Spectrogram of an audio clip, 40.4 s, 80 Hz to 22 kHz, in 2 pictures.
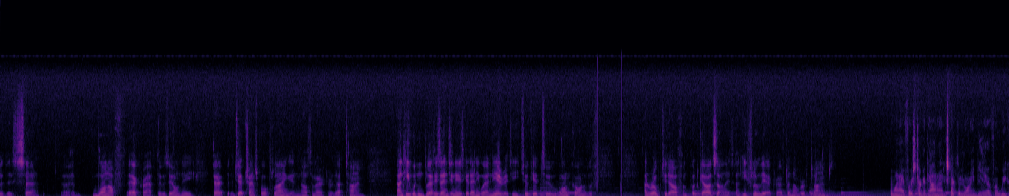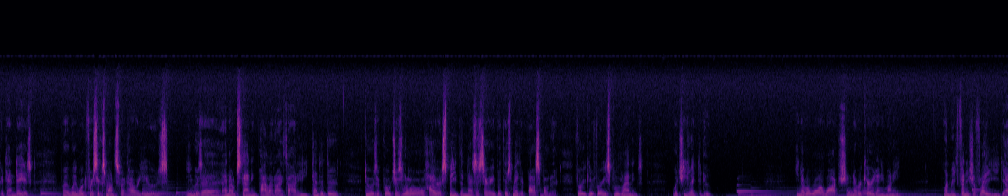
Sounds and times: Speech: 0:00.0 - 0:12.0, 0:12.9 - 0:16.7, 0:17.8 - 0:34.5, 0:36.1 - 0:38.2, 0:39.0 - 0:40.3
Music: 0:08.9 - 0:28.6, 0:34.7 - 0:40.3.

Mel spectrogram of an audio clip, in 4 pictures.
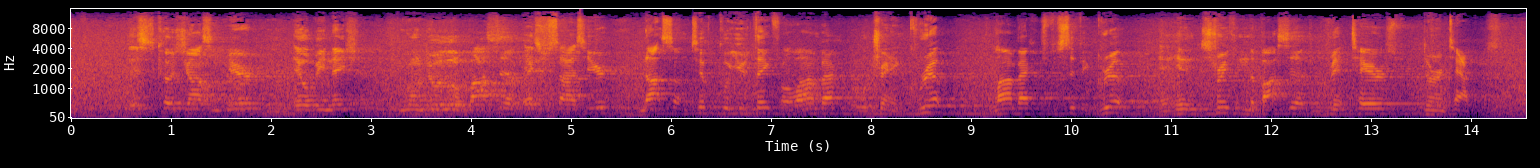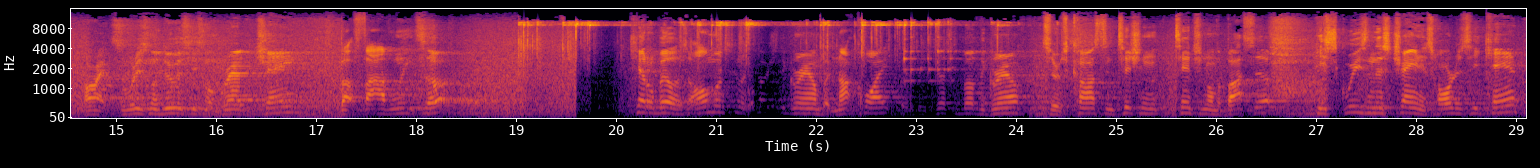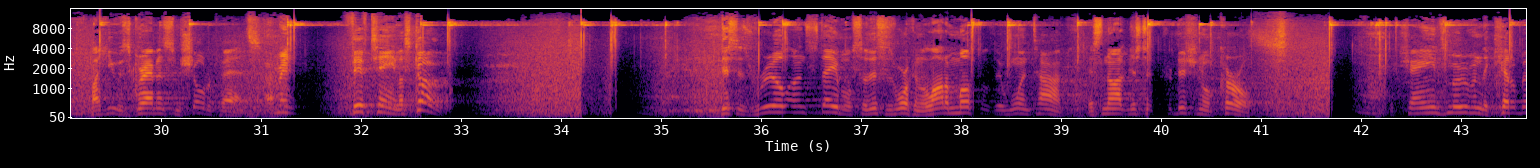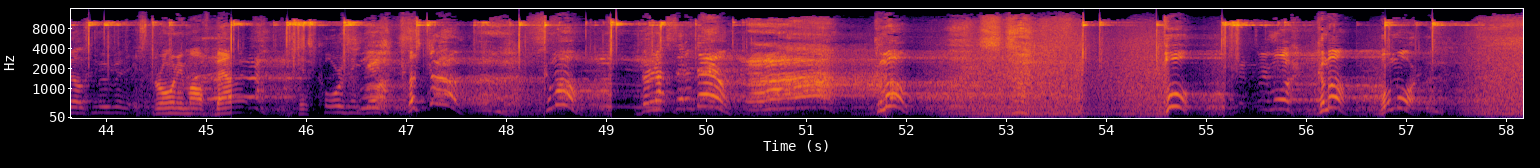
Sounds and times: Speech: 0:42.4 - 0:47.6.

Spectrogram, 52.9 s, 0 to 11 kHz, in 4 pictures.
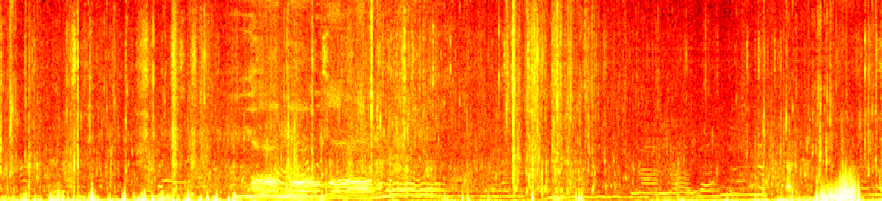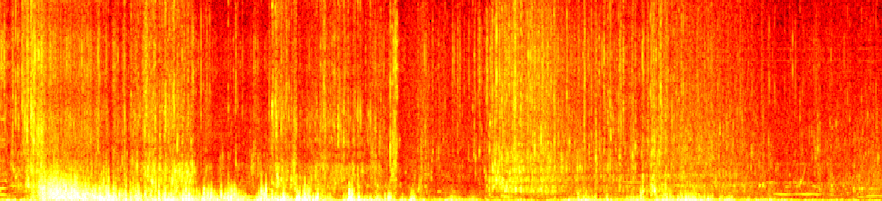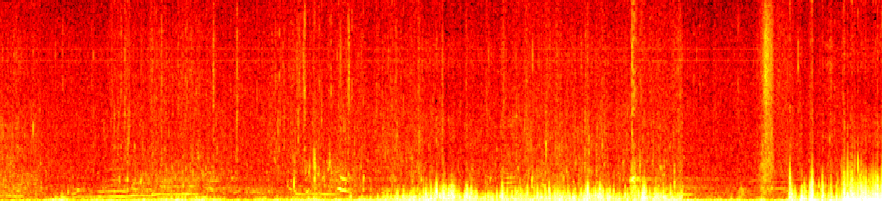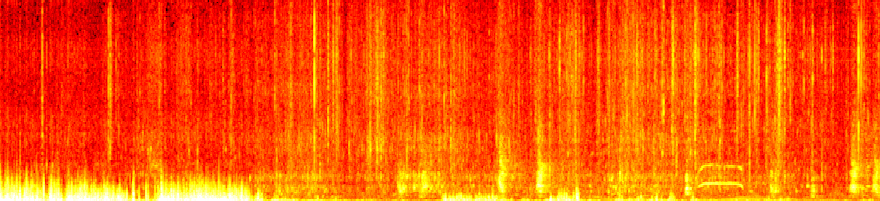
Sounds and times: Sailboat, sailing ship: 0:00.0 - 0:52.9.

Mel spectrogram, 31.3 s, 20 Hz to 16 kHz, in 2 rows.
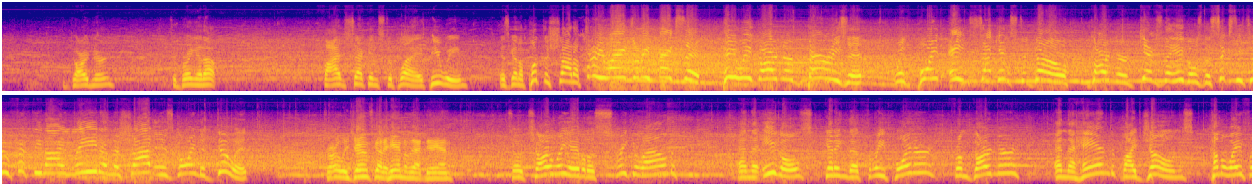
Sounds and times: Speech: 0:04.0 - 0:18.7, 0:19.6 - 0:21.3, 0:22.0 - 0:24.2, 0:24.8 - 0:31.2.

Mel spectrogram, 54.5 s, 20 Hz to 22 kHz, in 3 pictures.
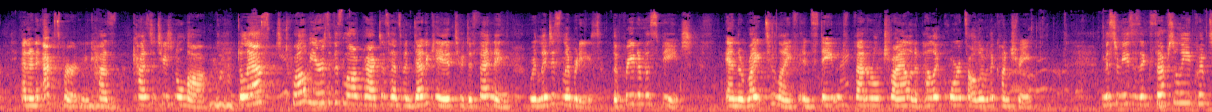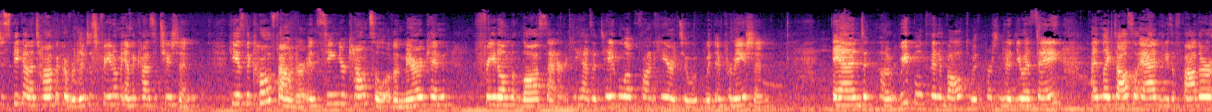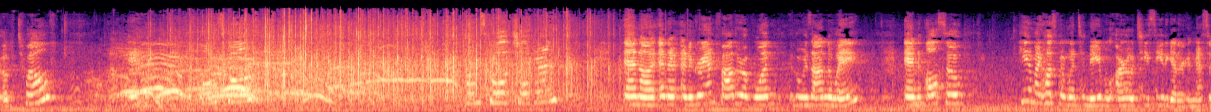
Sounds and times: Female speech, woman speaking: 0:00.3 - 0:15.6, 0:16.6 - 0:21.1, 0:21.7 - 0:29.7, 0:30.7 - 0:37.2, 0:43.4 - 0:44.8, 0:45.7 - 0:49.3, 0:50.0 - 0:50.8, 0:51.7 - 0:54.5.

